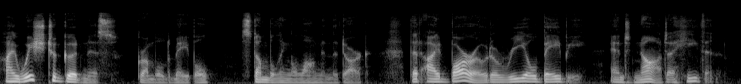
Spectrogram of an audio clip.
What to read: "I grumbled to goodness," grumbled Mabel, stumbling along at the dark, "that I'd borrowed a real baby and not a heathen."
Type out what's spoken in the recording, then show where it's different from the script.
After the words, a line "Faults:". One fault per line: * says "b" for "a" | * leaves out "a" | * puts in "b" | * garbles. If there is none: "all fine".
"I wish to goodness," grumbled Mabel, stumbling along in the dark, "that I'd borrowed a real baby and not a heathen."
Faults:
* says "wish" for "grumbled"
* says "in" for "at"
